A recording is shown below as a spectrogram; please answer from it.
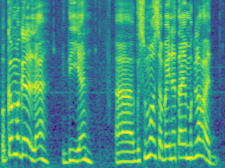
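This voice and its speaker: A man playing a friendly, gentle high school boy with a casual, teasing way of talking in a radio drama. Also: expressive, fast talker. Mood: reassuring. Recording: music under the voice.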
